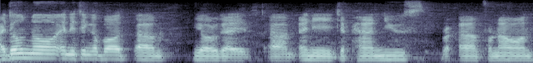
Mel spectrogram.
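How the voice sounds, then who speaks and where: A man talks at a moderate pace with a medium pitch. His pitch variation is ordinary. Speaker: YouTuber, hobby animator. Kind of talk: casual vlog monologue. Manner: halting, many fillers.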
